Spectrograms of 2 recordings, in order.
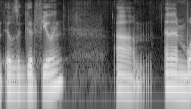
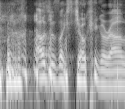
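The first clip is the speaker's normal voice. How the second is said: laughing through the words, voice pitched up; 6 semitones higher than usual. Real, not acted. Telling friends the fainting story, real laughter breaking in. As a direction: chuckle your way through it.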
